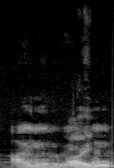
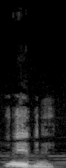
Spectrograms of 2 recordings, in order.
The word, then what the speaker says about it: Ayurveda: So it is a combination of Ayur and Veda. It's Ayurveda. Ayurveda.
